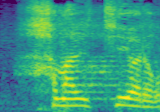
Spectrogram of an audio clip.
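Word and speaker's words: ἁμαρτία: 죄라는 헬라어로 하말티아라고 말합니다. 이 히읗자 발음에 액센트를 많이 줘서 하말티아라고 말합니다.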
